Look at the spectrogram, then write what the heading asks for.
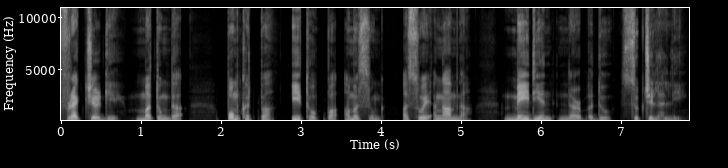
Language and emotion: Manipuri, neutral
